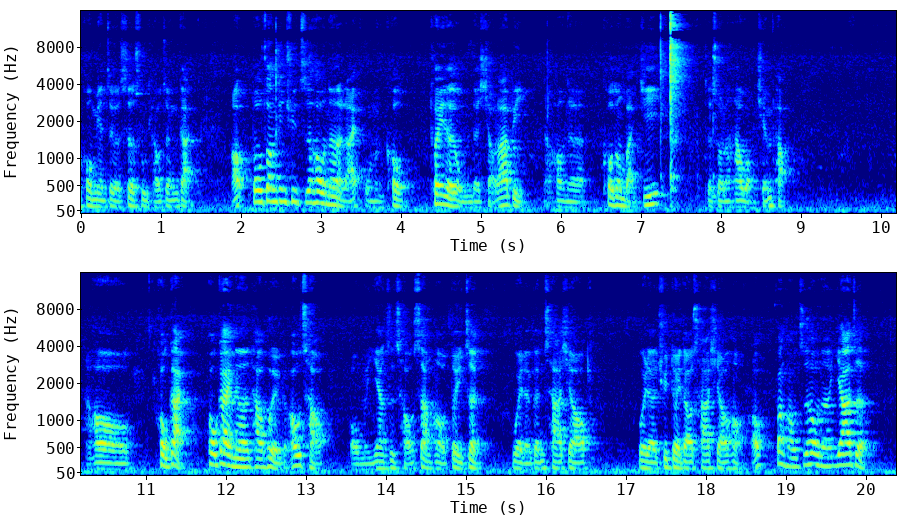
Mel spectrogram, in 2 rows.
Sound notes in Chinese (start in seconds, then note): 7.2 喀！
